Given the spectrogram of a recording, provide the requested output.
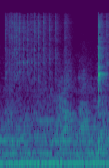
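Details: Bicycle square-taper crankset with Shimano crank: sharp single click under pedal load over ratcheting whir, worst standing on pedals; worn left crank arm loosening on spindle, to be replaced with HollowTech crankset.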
